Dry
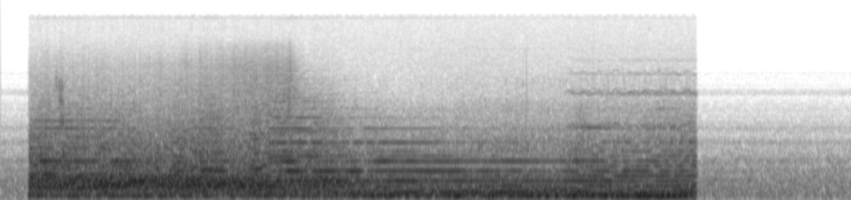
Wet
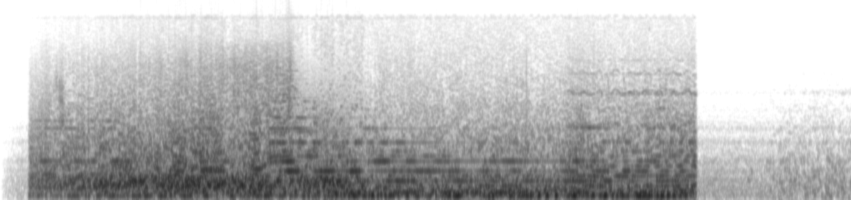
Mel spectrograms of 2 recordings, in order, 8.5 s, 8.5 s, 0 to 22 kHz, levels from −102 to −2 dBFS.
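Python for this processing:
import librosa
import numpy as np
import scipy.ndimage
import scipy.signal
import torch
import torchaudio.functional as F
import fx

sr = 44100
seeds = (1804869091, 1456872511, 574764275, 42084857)

p1 = fx.fade_in_head(x, sr, length_s=1.81)
p2 = np.sign(p1) * np.maximum(np.abs(p1) - 10.0 ** (-36.5 / 20.0), 0.0)
p3 = p1 + F.gain(torch.from_numpy(p2), -4.0).numpy()
p4 = fx.dereverb_blind(p3, sr, rt60_s=1.8)
p5 = fx.env_flatten(p4, sr, amount_pct=50, at=(3.21, 3.64), fade=0.02)
y = F.gain(torch.from_numpy(p5), -3.5).numpy()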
